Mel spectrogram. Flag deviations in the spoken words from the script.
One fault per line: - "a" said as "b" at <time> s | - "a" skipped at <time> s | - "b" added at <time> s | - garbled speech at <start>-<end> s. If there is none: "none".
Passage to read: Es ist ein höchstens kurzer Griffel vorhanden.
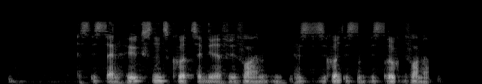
- garbled speech at 2.9-4.3 s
